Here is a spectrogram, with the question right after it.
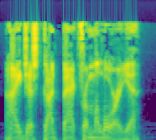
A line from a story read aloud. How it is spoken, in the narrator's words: he grunted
